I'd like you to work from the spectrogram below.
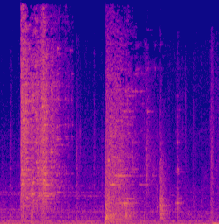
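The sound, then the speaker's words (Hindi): A mirror is smashed: glass shatters with a bright, crashing burst, then a second sharp smash follows, leaving tinkling fragments and a fainter clink trailing off. No one speaks. “सूरज ने दर्पण को तोड़ दिया”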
